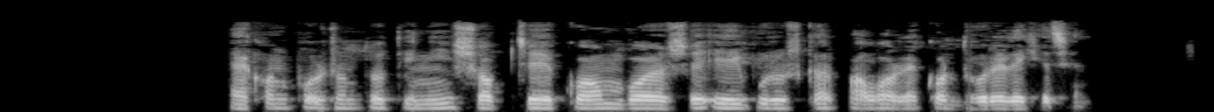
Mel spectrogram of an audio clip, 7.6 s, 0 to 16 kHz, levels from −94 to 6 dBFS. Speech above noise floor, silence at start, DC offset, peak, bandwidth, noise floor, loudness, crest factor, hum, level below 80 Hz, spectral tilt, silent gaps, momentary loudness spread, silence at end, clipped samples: over 72 dB; 1.45 s; under 0.1%; -2 dBFS; 7.8 kHz; under -90 dBFS; -18 LUFS; 18 dB; none; -60 dBFS; -4.5 dB/octave; 5.25-5.30 s; 7 LU; 0.85 s; under 0.1%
